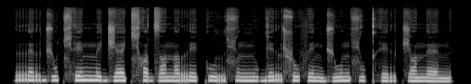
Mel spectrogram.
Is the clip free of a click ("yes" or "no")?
yes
